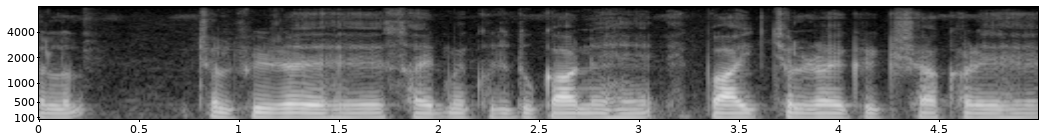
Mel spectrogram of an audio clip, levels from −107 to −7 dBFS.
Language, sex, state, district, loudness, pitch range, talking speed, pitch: Hindi, male, Bihar, Darbhanga, -30 LUFS, 105-110 Hz, 215 wpm, 110 Hz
